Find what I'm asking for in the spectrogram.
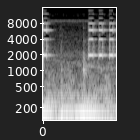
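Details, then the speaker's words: Seesii professional laser level, new out of the box: short, sharp high beeps in quick clusters, about four in under two seconds, are its out-of-level warning before the pendulum self-levelling settles the line. "that beeping yeah so the beeping it's telling you that it's it's not level"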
